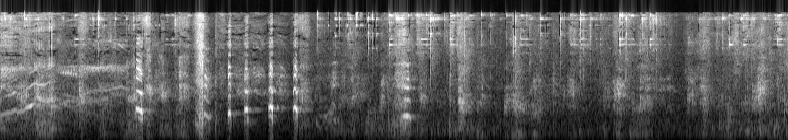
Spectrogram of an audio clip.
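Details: French Bulldog and English Bulldog wrestling in play, round two: high thin whimpers and short sharp yips in a quick cluster, mixed with wheezing snorts, panting and scuffling.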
